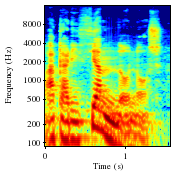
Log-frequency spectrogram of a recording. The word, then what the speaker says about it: acariciándonos: También acariciándonos acariciándonos. No decimos acariciándonos ni acariciándonos, sino acariciándonos.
